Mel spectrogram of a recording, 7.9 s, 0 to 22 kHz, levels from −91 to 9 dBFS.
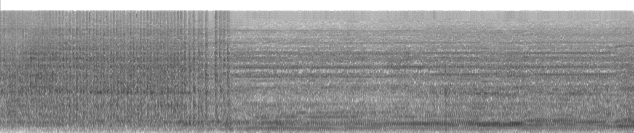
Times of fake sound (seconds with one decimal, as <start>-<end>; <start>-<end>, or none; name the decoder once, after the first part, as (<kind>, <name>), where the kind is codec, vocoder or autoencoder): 0.0-0.5 (codec, SNAC); 2.5-5.3; 6.0-6.6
